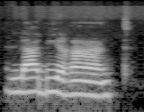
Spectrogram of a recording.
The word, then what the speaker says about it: labyrinthe: So go now, pronounce the whole word. Labyrinthe.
